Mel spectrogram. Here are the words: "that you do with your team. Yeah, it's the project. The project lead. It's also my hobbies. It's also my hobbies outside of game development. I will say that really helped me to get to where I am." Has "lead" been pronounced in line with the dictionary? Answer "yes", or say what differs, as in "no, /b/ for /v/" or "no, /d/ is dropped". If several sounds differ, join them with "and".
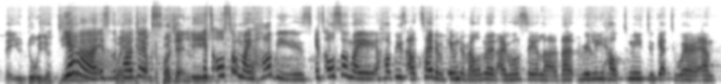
no, /d/ is dropped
